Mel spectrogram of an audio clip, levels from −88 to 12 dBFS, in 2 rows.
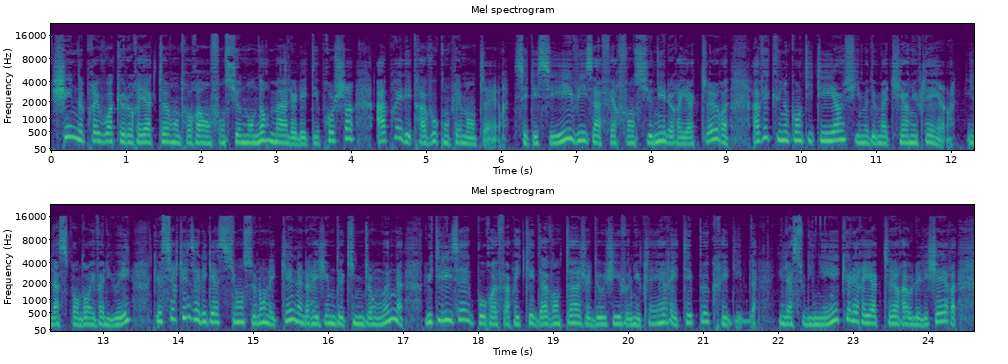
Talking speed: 150 wpm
